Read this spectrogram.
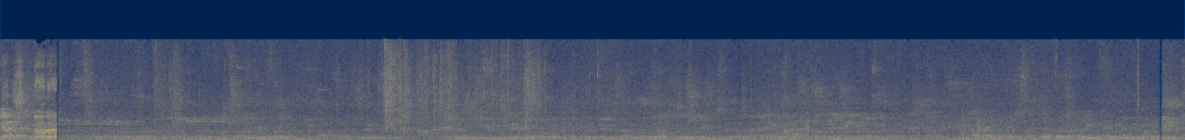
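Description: An elderly man speaks.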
